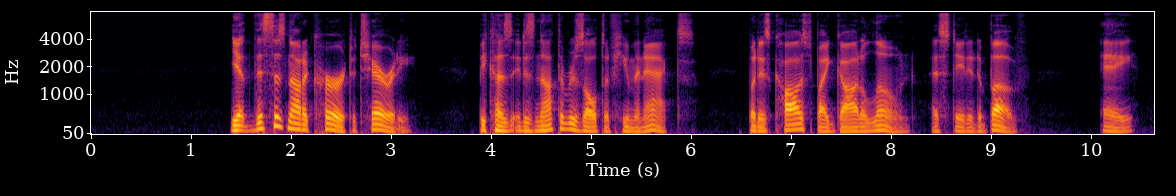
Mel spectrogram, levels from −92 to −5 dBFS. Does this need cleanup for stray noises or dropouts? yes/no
no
